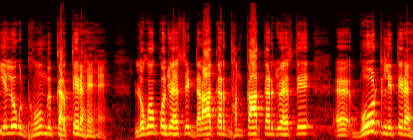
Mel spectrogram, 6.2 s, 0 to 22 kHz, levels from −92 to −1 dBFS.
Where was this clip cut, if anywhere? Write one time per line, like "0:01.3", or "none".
none

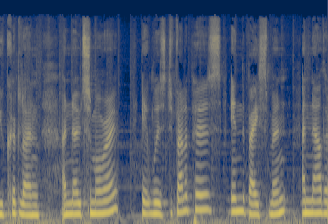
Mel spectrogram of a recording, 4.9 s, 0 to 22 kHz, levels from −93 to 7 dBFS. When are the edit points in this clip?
0:01.9

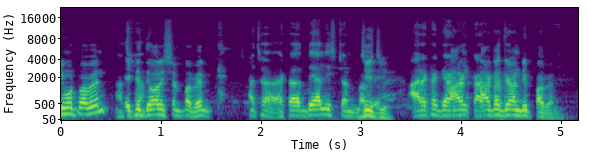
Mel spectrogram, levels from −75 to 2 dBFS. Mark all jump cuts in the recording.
none

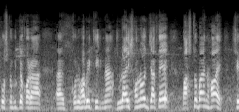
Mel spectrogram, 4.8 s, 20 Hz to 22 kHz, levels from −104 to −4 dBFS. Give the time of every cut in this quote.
0:02.3

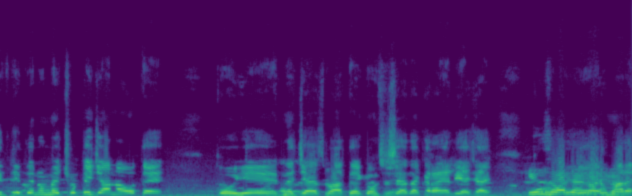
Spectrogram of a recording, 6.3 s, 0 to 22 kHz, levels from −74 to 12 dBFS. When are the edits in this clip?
none

